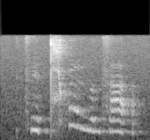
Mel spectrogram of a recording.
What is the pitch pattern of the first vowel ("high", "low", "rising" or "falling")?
low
